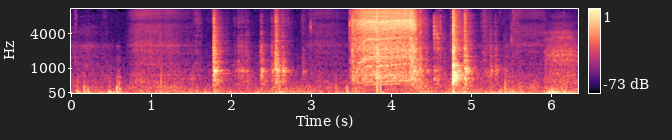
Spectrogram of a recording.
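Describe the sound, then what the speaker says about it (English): Screws driven back into the plate of a damper actuator with a power drill, one short buzzing burst of the drill among scattered clicks and handling taps, no talking. "And just go ahead and reinsert our screws."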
